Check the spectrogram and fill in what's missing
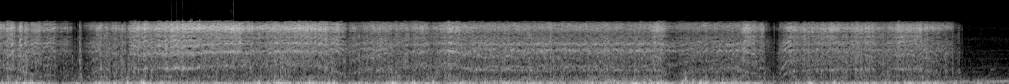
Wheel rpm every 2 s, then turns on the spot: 140, 200, 200, 140, 110.
none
